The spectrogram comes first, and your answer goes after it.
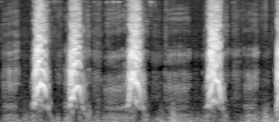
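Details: Four-year-old female dog Bear in a long barking bout: five sharp, bright barks in quick succession, two close together, then a short gap before the next pair.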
